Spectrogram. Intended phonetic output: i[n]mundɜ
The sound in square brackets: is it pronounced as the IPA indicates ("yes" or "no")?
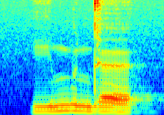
no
